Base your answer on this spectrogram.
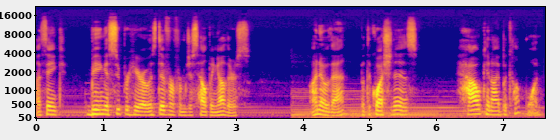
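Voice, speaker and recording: Reader narrating a visual novel over music. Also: female voice, rumbling low, moderate pace. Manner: stumbles and re-reads lines. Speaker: game playthrough host. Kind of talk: reading visual novel text aloud. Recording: music behind the voice.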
